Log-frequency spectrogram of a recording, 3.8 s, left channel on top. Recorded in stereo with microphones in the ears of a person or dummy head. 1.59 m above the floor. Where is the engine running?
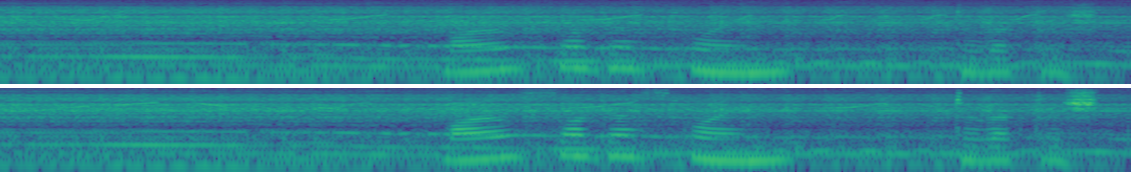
5° right (ahead or behind).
